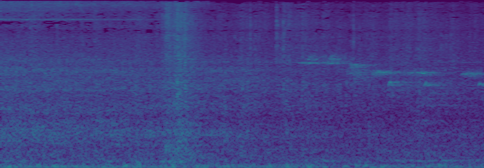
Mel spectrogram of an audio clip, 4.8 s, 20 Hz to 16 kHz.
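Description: E7/W7-series Shinkansen train running away on the through track at speed, its rumble slowly fading, with a brief sharp rush of noise about two seconds in. From about three seconds, short high chirps repeat at two alternating pitches.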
